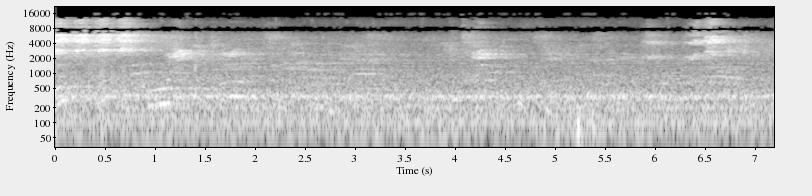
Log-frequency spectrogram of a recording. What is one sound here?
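A small dog's claws patter on a hard floor.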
